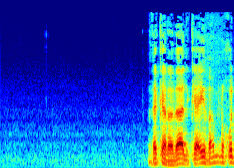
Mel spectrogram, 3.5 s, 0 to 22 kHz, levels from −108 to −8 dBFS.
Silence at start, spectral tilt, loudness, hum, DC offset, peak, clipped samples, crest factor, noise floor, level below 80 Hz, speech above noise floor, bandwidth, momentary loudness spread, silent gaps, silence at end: 2.2 s; -5.5 dB/octave; -17 LUFS; none; under 0.1%; -2 dBFS; under 0.1%; 20 dB; -66 dBFS; -58 dBFS; 50 dB; 15.5 kHz; 10 LU; none; 0 s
